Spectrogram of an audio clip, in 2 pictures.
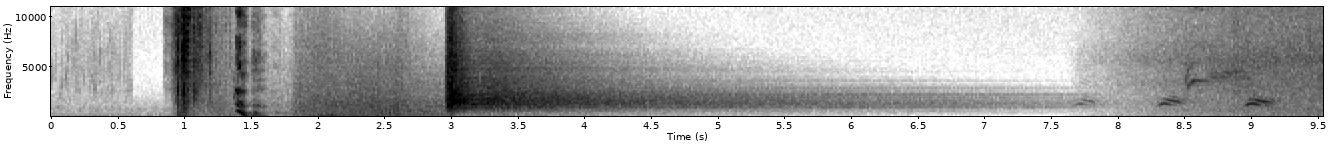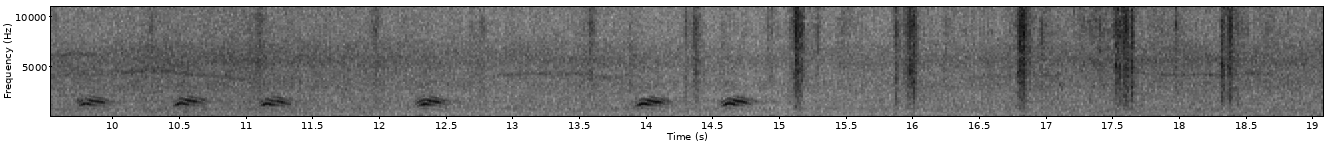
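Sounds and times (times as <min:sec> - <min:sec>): birds calling: 0:07.7 - 0:19.0
steady wind hiss: 0:08.0 - 0:19.0.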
